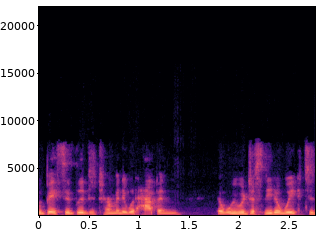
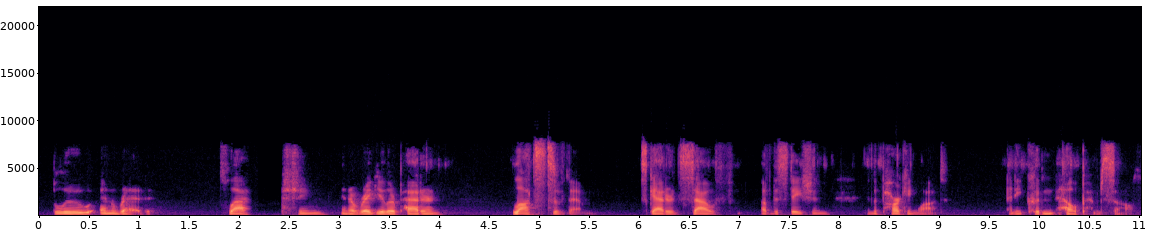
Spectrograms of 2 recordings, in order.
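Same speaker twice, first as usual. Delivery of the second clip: slow, low, controlled reading; audiobook narration voice; 4 semitones lower, 3 dB quieter than usual. Shown as a demonstration. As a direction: read it slowly and keep the voice low and controlled. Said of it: "You have to do it like this".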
